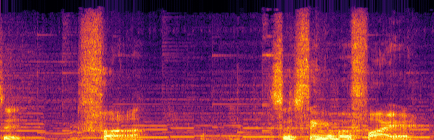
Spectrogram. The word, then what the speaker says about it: pho: Anything you can get out of this is pronounce it pho. So just think about fire. Okay. And in French. Fur. What is it? It's fa. I know it's not faux.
